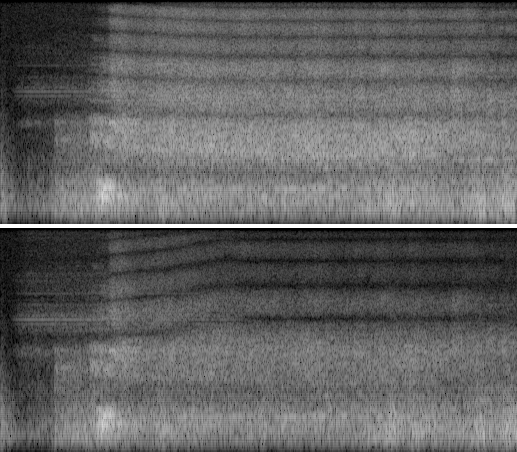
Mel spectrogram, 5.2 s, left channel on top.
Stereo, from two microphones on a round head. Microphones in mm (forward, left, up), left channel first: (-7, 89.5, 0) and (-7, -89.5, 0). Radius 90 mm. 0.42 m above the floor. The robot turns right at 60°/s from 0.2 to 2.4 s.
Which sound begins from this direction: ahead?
A toilet flushing, at 0.5 s.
